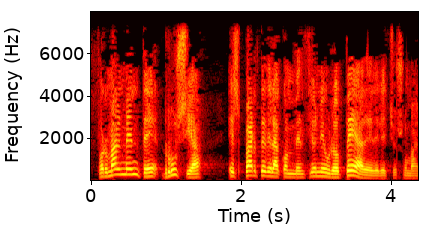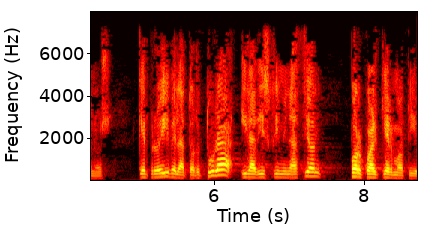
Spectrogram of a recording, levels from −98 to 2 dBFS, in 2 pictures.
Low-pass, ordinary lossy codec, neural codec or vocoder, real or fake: 7.2 kHz; none; none; real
